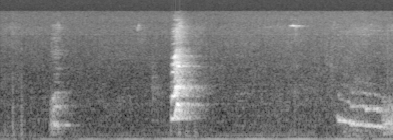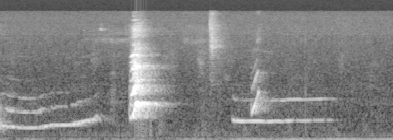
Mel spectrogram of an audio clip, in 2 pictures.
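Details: Whimpering Cavalier King Charles Spaniel puppies of Robin's litter, indoors: short high yips mixed with longer wavering whines that rise and fall, over a steady low electrical hum.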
